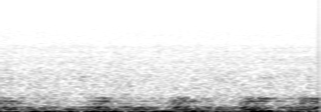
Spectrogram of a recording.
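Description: Underwater sound picked up by a hydrophone as smoothie pours out of an upturned plastic bottle: a steady low rumble with soft pulses about twice a second.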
